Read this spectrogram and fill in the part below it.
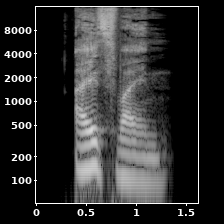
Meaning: ice wine (a sweet wine made from grapes that are harvested after the first frost)
- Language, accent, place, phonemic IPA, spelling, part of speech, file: German, Germany, Berlin, /ˈaɪsvaɪn/, Eiswein, noun, De-Eiswein.ogg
